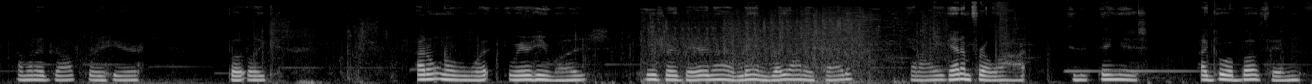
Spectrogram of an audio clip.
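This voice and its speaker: With noticeable background noise behind it, the speech runs at a moderate pace in monotone, flat intonation broken by long, frequent pauses. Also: woman, medium pitch for a woman. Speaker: gaming youtuber. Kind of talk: gameplay commentary voiceover. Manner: stuttering at times. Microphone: quiet voice, game audio loud over it.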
